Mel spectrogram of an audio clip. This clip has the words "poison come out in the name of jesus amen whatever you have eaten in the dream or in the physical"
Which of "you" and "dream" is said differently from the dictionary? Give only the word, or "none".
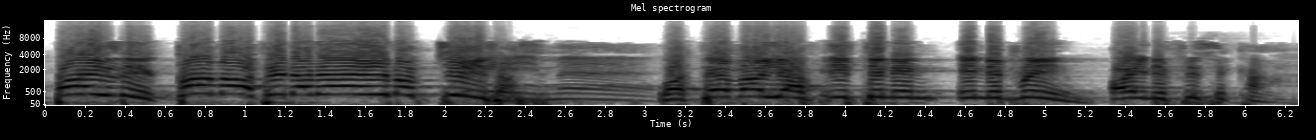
none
